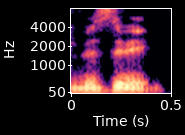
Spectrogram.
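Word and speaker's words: WYSIWYG: it's like this viig we pronounce this one as viig it stands for what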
